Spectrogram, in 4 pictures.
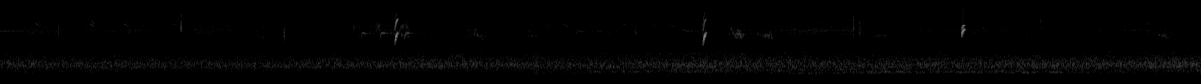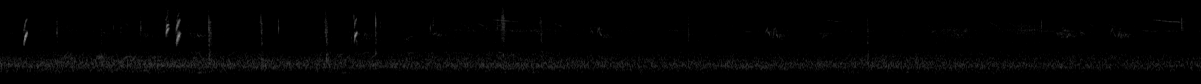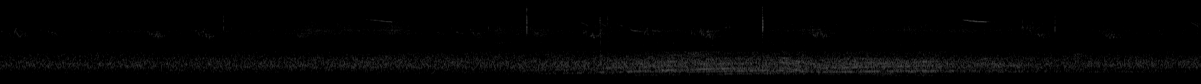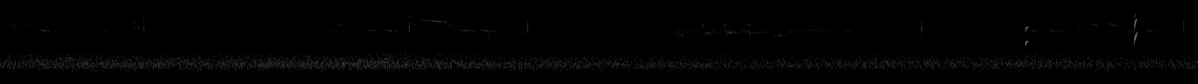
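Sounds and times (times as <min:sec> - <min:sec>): low background hiss: 0:00.0 - 0:48.0
high bird chirps: 0:13.2 - 0:14.1.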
